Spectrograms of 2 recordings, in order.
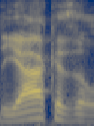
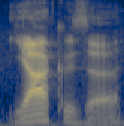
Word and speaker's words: yakuza: i try you know i try and say tokyo not toke eo you know and yakuza not yakuza i don't expect perfection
